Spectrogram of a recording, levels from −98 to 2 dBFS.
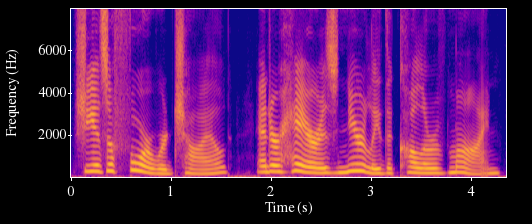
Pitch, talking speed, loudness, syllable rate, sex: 245 Hz, 195 wpm, -16 LUFS, 4.3 syllables/s, female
